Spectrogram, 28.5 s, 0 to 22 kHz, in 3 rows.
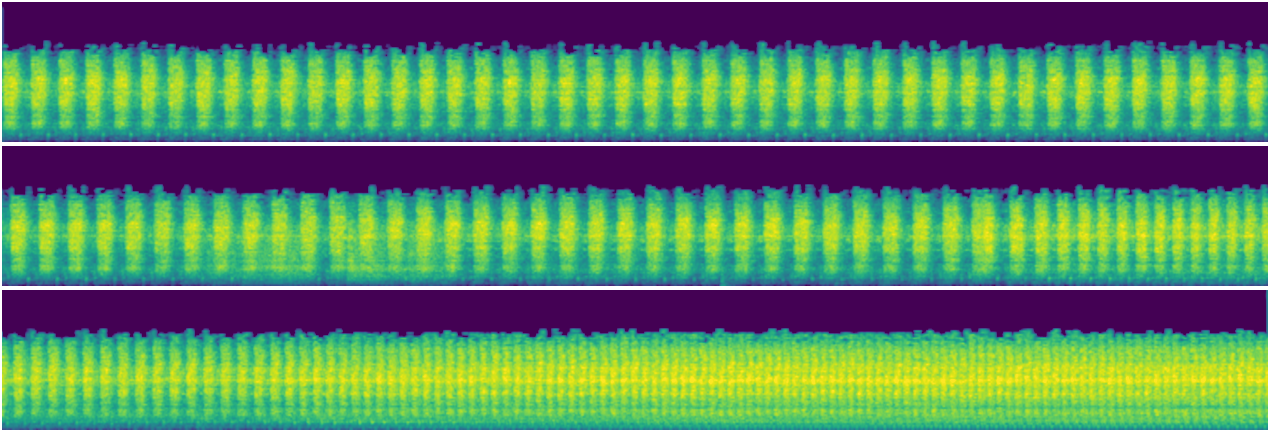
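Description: Circa-1896 model single-cylinder horizontal steam engine running smoothly with its adjustable bearings freshly tightened. Its exhaust beats about three or four times a second, quicken through the second half, and merge into a continuous rushing hiss near the end as the engine speeds up.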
